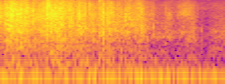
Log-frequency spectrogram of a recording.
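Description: Tissue paper rustling and crinkling as a sneaker is lifted out of its shoebox, dying down near the end.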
